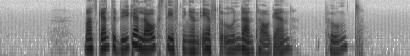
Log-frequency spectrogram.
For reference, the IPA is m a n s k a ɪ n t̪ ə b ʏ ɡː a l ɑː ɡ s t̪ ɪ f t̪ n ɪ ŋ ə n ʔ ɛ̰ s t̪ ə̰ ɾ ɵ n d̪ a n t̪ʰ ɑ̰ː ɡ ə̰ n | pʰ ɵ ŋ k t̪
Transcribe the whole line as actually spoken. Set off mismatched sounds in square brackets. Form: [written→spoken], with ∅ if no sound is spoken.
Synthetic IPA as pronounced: m a n s k a ɪ n t̪ ə b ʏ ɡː a l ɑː ɡ s t̪ ɪ f t̪ n ɪ ŋ ə n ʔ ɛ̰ [s→f] t̪ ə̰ ɾ ɵ n d̪ a n t̪ʰ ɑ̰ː ɡ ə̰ n | pʰ ɵ ŋ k t̪

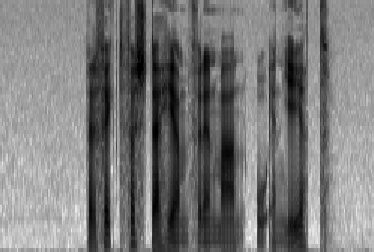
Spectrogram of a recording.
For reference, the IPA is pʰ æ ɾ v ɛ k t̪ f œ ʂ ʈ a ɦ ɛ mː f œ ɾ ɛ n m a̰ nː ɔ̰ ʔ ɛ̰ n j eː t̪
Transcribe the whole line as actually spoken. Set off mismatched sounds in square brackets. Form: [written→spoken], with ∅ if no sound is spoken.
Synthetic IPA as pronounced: pʰ æ ɾ [v→f] ɛ k t̪ f œ ʂ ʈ a ɦ ɛ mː f œ ɾ ɛ n m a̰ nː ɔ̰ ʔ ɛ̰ n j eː t̪

